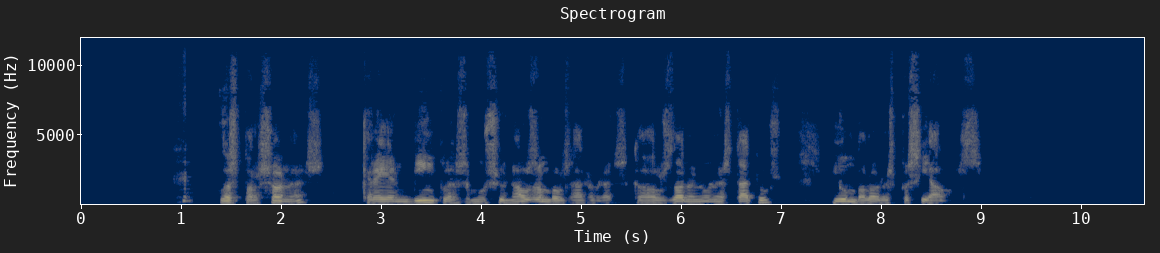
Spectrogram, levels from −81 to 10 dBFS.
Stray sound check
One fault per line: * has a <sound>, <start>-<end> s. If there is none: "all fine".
* has a laugh, 0.9-1.1 s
